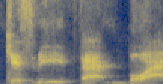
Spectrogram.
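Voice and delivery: loud, taunting clown voice; scary movie clown voice. Acted. Quoting his favorite clown line, loud taunt. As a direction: hit the last word loud as a creepy clown. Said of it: "I love the way he said that".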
